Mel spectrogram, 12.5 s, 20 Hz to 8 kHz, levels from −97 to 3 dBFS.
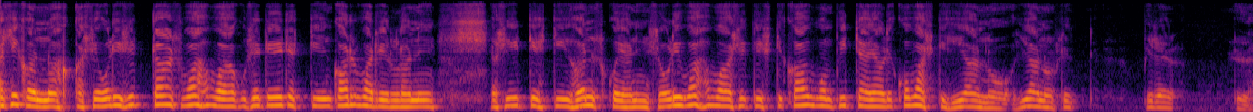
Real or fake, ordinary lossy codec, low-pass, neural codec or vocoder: real; none; 7.2 kHz; none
